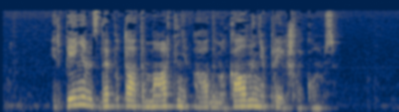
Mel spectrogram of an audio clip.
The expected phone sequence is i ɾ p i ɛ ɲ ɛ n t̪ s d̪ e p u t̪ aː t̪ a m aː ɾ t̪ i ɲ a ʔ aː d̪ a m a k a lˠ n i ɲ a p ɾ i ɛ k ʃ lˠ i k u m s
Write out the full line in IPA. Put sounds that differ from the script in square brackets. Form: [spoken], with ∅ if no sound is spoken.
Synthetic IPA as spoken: i ɾ p i ɛ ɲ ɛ [m] t̪ s d̪ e p u t̪ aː t̪ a m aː ɾ t̪ i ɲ a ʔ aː d̪ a m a k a lˠ n i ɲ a p ɾ i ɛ k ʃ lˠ i k u m s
